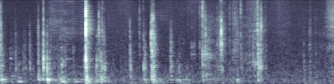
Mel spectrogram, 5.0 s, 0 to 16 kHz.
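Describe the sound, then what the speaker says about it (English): Paper being scored in a paper trimmer at the 2-inch mark, a series of quiet dry scraping strokes and light clicks at an irregular rhythm. "placing the paper into the trimmer at the 2-inch mark, I'm going to be scoring from the top of the paper to this score line"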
